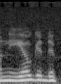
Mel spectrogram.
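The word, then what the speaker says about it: Neoga: sir shootout at nioga saw nyoga that's how you say it 46 to 39 and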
